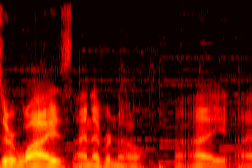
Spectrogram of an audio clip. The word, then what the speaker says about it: Ys: Ease or wise, I never know. I I always forget how you're supposed to pronounce that.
